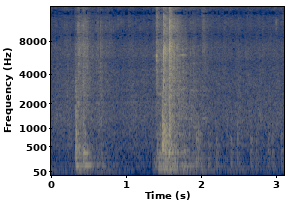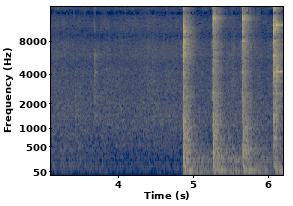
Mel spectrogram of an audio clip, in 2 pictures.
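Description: Hammer blows knocking apart copper and brass scrap: two sharp metallic strikes, a pause, then a quick burst of four or five hits in a row, close and loud with no talk.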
